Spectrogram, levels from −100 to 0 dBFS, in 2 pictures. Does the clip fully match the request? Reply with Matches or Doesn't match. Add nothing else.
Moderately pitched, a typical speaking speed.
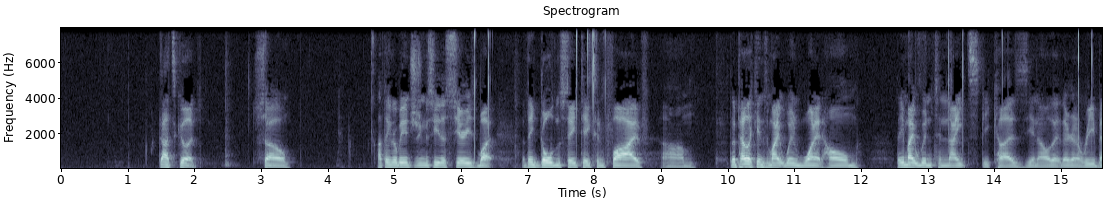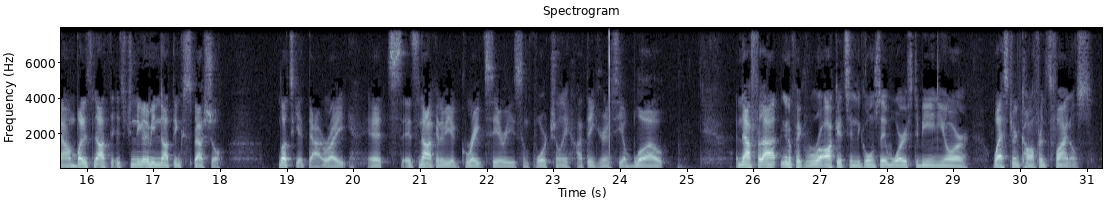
Doesn't match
